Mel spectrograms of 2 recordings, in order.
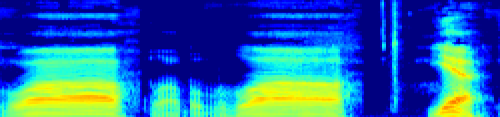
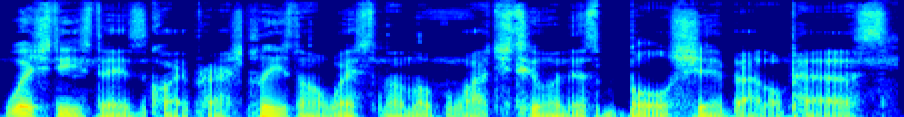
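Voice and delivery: a whispered warning, just under the breath; whispered aside; 5 semitones lower, 13 dB quieter than usual. Real, not acted. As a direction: whisper it, like a secret tip. Unvoiced aside.

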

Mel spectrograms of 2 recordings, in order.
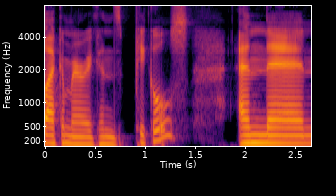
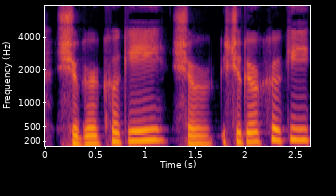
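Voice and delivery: imitated American accent, rhotic R in "sugar"; 4 semitones higher than usual. Dialect coach gives a trigger phrase, American accent. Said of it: "in American accent".

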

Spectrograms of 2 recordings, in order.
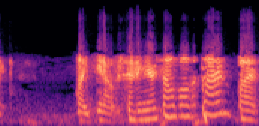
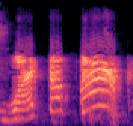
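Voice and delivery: high, slow stunned disbelief; shocked; 11 semitones higher, slower than usual. Retold or imitated. Retelling the sister's news, stunned high disbelief. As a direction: drag it out in disbelief.

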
